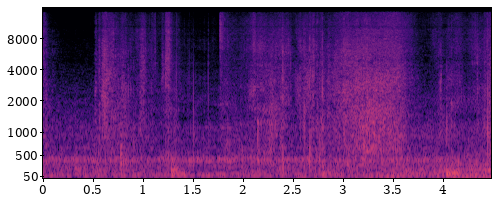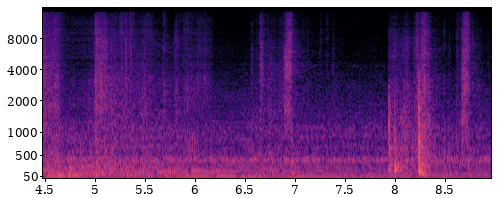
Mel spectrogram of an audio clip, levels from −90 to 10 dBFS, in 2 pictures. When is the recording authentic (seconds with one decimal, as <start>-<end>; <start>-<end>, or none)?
0.0-1.1; 2.3-4.1; 5.1-5.9; 6.6-9.0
